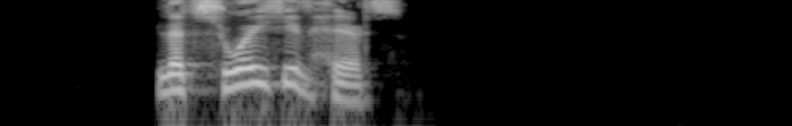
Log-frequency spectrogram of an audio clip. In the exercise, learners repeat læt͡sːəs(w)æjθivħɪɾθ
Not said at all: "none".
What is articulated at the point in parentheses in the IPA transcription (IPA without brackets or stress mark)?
w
